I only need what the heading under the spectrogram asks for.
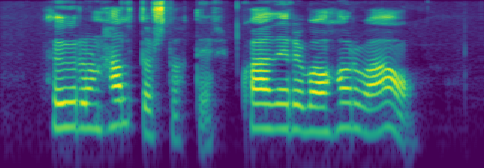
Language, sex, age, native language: Icelandic, female, 50-59, Icelandic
